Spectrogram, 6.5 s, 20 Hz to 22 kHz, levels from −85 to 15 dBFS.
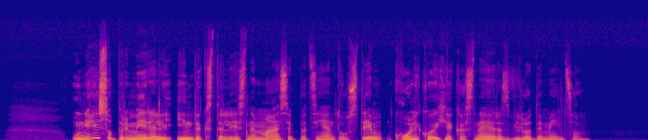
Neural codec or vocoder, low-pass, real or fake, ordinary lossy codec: none; 19.8 kHz; real; none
